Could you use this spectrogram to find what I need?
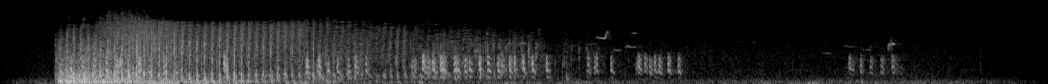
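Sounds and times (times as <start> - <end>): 
bird calls in flight: 1.2 - 6.9, 8.4 - 9.1.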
